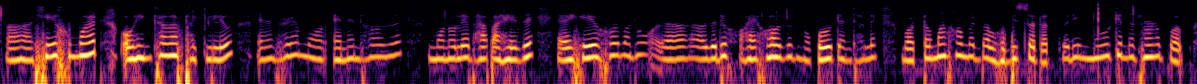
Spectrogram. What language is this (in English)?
Assamese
